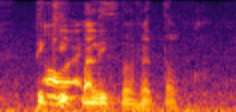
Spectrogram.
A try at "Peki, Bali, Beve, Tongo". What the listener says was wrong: Beve, Tongo. These are different areas. So the way you said Peki, Bali, Beve, it sounded like one town.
